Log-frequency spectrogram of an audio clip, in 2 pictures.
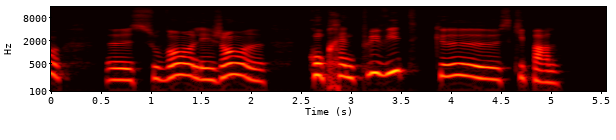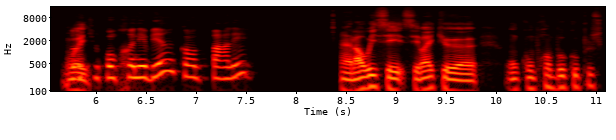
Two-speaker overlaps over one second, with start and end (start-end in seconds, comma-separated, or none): none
